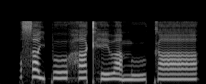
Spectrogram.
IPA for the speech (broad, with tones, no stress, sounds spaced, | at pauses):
s a˥˨ j p oː˧ h a˧˥ kʰ e˧˥ ʋ a˥˨ m uː˩˧ k aː˧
